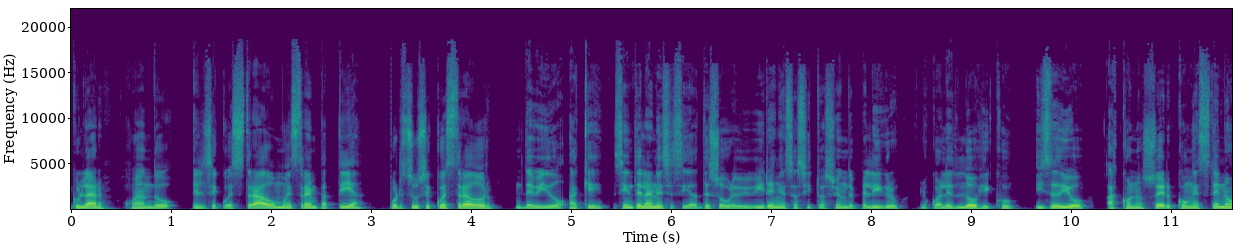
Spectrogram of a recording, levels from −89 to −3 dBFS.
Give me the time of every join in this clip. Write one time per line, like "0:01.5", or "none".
0:05.4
